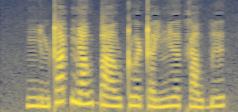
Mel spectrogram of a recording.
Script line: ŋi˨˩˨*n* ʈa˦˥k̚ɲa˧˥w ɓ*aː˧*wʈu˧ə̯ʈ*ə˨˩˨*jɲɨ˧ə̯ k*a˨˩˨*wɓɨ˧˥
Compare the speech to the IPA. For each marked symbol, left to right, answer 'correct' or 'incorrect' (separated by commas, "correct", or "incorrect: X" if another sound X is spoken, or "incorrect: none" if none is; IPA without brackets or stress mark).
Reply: incorrect: m, correct, correct, incorrect: a˨˩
